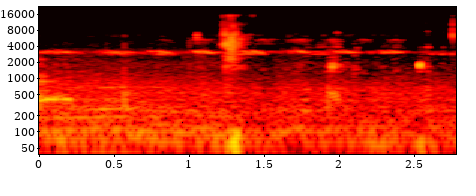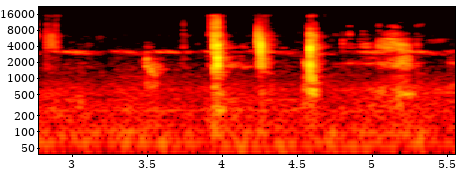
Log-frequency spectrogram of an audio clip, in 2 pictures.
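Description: Quiet close-up chewing of rice and chicken curry with scattered wet mouth clicks and lip smacks, three sharp smacks coming close together a little past the middle.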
